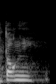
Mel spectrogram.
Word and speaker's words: Tongi: My name is Iam Tongi, and I'm from Kahuku, Hawaii. Iam Tong. Tongi. You pronounce the T's like a D in the Tongan culture.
